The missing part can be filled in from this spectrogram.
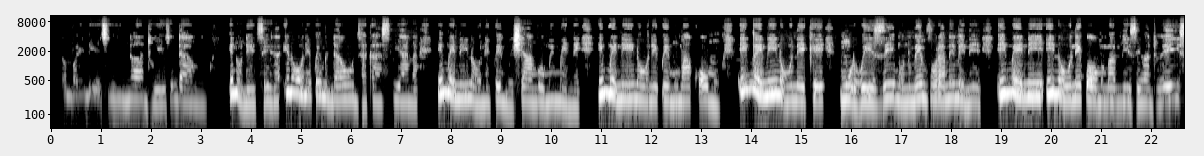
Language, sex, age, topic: Ndau, female, 25-35, health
